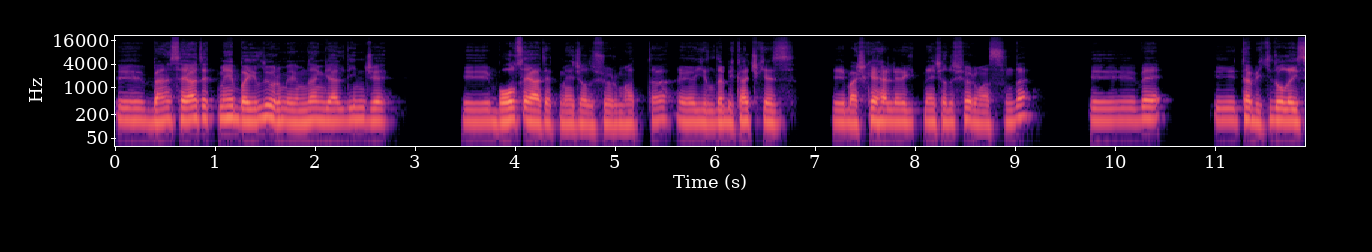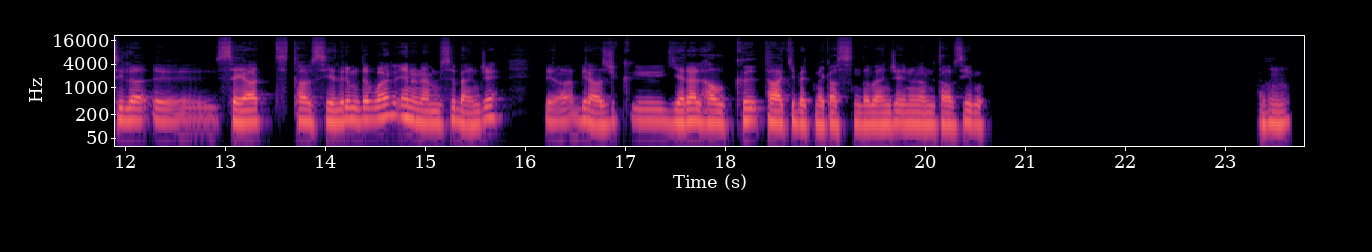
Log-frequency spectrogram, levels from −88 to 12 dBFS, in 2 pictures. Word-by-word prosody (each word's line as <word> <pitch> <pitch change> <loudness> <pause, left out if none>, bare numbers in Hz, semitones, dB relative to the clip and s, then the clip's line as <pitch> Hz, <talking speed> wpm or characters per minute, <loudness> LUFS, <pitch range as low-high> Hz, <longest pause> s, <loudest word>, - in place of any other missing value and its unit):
Eee, 150 -1 -1
ben 140 +2 +2
seyahat 155 +2 +5
etmeye 165 0 +2
bayılıyorum. 145 0 +4
Elimden 140 +2 +1
geldiğince, 145 0 0 0.6
eee, 135 0 -3
bol 140 +2 +8
seyahat 140 -3 +5
etmeye 125 0 -3
çalışıyorum 120 0 -3
hatta. 140 +5 -6
Eee, 140 - -1
yılda 135 0 0
birkaç 140 +1 0
kez, 130 -2 -2 0.4
eee, 135 -1 -2
başka 125 +3 +2
yerlere 140 -1 +3
gitmeye 135 +1 -4
çalışıyorum 135 0 -1
aslında. 140 +11 -3 0.5
Eee, 145 0 -3
ve, 160 - +1 0.4
iii, 145 -1 -4
tabii 145 -4 +2
ki 150 +6 -6
dolayısıyla, 145 +1 +3
eee, 75 - -6
seyahat 135 -2 0
tavsiyelerim 140 +2 0
de 150 0 +2
var. 170 +4 +2
En 180 -4 0
önemlisi 130 0 -2
bence, 155 +9 -2 0.4
eee, - - -4
a 70 - -6
birazcık, 130 -1 -2
eee, 145 -1 -9 0.3
yerel 135 +2 +2
halkı 130 +3 -1
takip 130 -1 +1
etmek 120 -1 -3
aslında. 120 0 -2
Bence 120 +1 -1
en 120 0 -3
önemli 120 -1 -3
tavsiye 115 +2 -2
bu. 115 -1 -6 2.7
Hı 125 - -9
hı. 125 +2 -4
135 Hz, 135 wpm, -24 LUFS, 125-150 Hz, 2.7 s, bol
